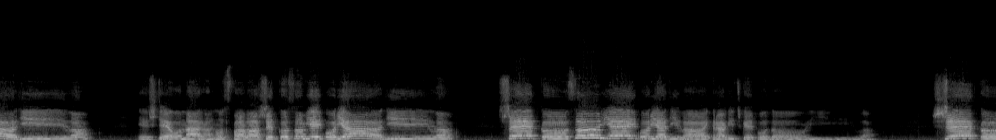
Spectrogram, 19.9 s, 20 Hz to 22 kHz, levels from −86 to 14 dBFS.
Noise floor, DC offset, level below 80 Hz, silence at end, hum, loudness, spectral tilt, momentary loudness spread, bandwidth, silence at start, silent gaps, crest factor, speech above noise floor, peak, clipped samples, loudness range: -65 dBFS; under 0.1%; -66 dBFS; 0 s; none; -25 LUFS; -5 dB/octave; 16 LU; 10.5 kHz; 0 s; none; 16 dB; 40 dB; -10 dBFS; under 0.1%; 10 LU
